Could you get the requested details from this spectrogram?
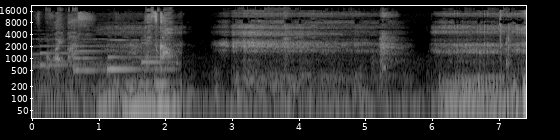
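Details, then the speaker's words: Snoring from an adult man (husband) asleep before a water-gun wake-up prank: low, rumbling snores partly masked by background music. "皆さん聞こえますかえっと旦那がいびきかいて寝てるので寝起きドッキリをしたいと"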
